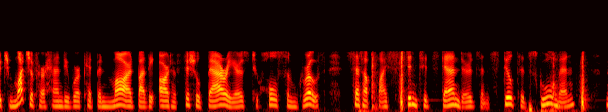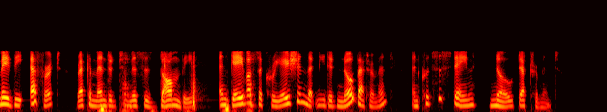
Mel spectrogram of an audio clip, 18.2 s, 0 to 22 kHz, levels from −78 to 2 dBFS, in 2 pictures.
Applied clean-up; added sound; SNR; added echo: neural mask model RNNoise.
